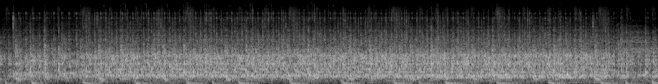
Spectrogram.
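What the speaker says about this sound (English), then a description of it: "we're just stitching along the edge of it there" A sewing machine runs steadily, stitching along the edge of a fabric satchel in a quilting and embellishing session, with a fast, even mechanical chatter that holds loud and close for the whole stretch without any talk.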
